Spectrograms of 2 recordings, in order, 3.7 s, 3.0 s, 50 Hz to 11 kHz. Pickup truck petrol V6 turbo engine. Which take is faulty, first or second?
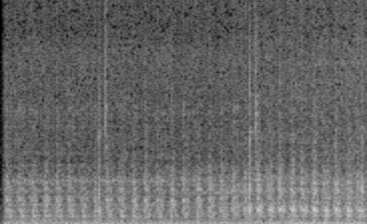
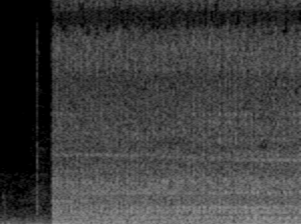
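first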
